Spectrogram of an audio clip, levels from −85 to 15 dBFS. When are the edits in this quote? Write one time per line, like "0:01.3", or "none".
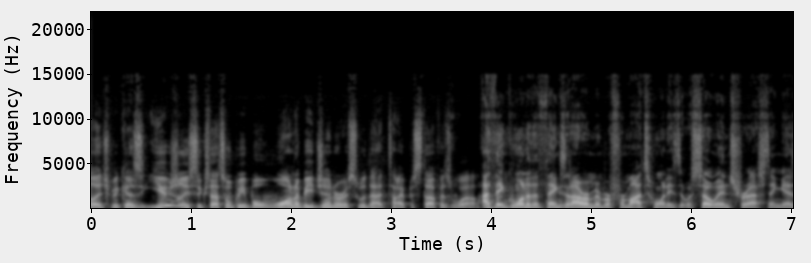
none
